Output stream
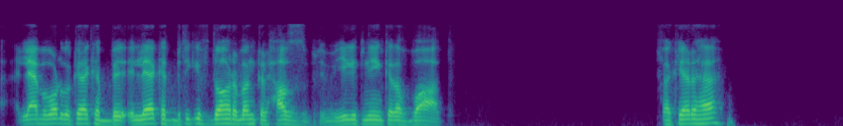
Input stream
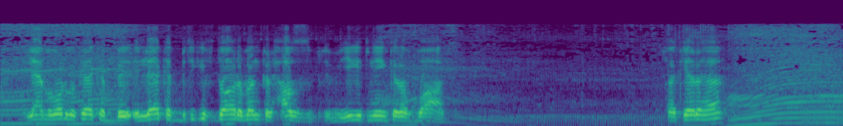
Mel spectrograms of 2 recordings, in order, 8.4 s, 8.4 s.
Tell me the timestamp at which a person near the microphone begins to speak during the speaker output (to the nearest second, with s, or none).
none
